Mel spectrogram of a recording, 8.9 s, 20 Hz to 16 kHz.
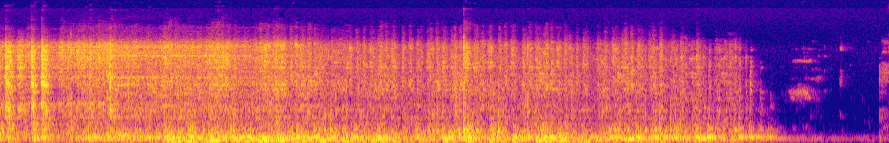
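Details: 1968 Plymouth Fury III, original 318 two-barrel V8, almost 76,000 miles, cold start: long uneven churning crank about eight seconds without catching cleanly, then drops away; hard cold start, owner blames poor two-barrel carb, not confirmed.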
